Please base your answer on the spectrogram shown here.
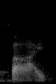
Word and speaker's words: phi: it turns out that you can pronounce it, I guess both ways in the States are acceptable, but most people coming from like the British tradition will tend to call it phi.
